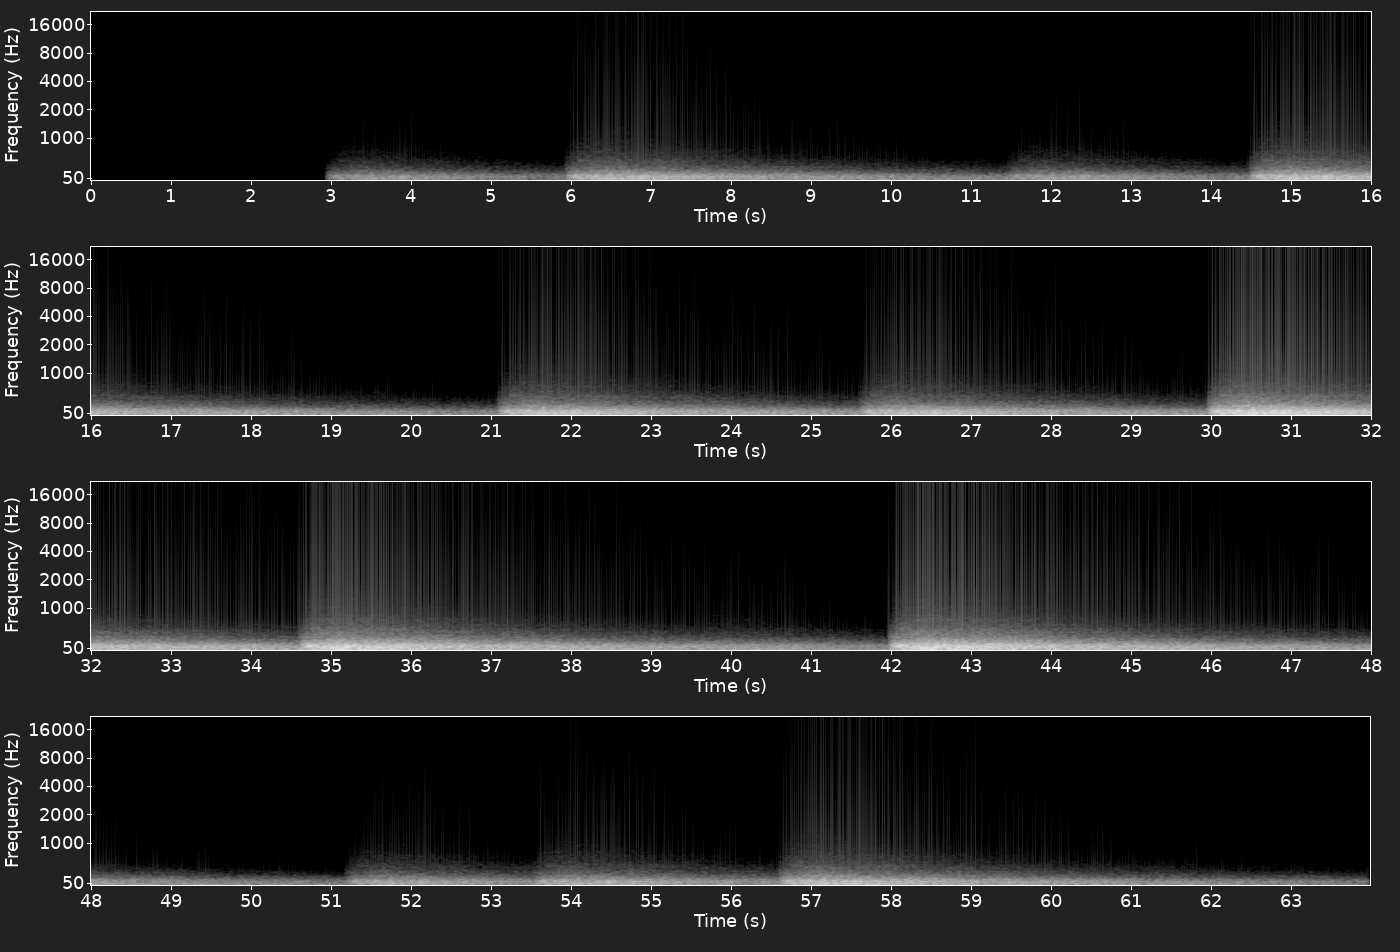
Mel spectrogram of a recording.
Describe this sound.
distant explosions coming in and fade out
agression, ambient, army, artillery, attack, bang, bomb, boom, cannon, canon, coming, conflict, defense, distant, drone, explode, explosion, explosive, gun, hit, horror, impact, military, projectile, scifi, shot, war, weird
